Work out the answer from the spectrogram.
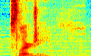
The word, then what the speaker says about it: Slurgi: blah, and out pops Slurgy. I have used it ever since. And even though I pronounce it slurgy, I accept any pronunciation.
